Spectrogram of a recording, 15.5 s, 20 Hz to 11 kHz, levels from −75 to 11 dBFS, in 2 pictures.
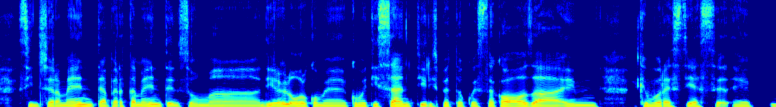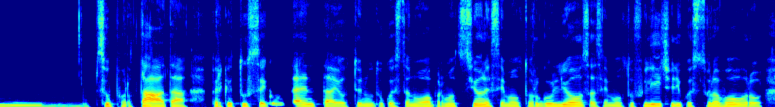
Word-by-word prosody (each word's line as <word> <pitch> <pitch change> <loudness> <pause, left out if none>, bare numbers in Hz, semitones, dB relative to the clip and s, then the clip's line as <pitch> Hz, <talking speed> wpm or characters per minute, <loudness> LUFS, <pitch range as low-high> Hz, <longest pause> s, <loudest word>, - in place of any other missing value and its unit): sinceramente, 135 +1 0
apertamente, 140 +3 0
insomma, 125 -2 -3
dire 130 +4 +1
loro 150 -3 +3
come 120 -2 -2
come 120 -2 -1
ti 130 - -3
senti 155 +2 +2
rispetto 135 +1 -5
a - - -8
questa 140 +6 -4
cosa, 145 -6 +3
ehm, 130 -2 -2 0.4
che 165 - -4
vorresti 130 +2 0
esser 130 -5 -3
ehm 125 - -7 0.3
supportata, 125 -1 +5 0.2
perché 145 - -1
tu 185 - -2
sei - - 0
contenta, 175 +2 0
hai 135 -3 +2
ottenuto 130 +1 -3
questa 140 -1 -4
nuova 125 -1 +2
promozione, 150 - 0
sei 130 - -4
molto 125 +1 -3
orgogliosa, 150 +4 +3
sei 125 0 -7
molto 125 -2 -4
felice 175 -2 0
di 120 - 0
questo 120 +5 -7
lavoro, 165 -4 +2
135 Hz, 145 wpm, -22 LUFS, 125-150 Hz, 0.4 s, supportata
